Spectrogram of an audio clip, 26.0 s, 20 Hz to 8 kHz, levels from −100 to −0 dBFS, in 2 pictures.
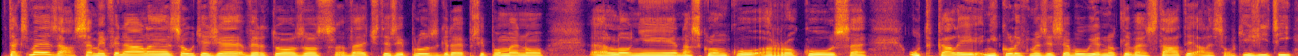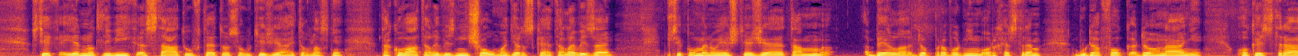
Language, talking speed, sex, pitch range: Czech, 110 wpm, male, 165-195 Hz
